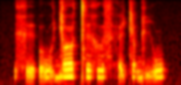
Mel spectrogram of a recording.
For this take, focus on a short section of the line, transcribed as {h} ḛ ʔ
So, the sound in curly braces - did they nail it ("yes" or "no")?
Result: no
